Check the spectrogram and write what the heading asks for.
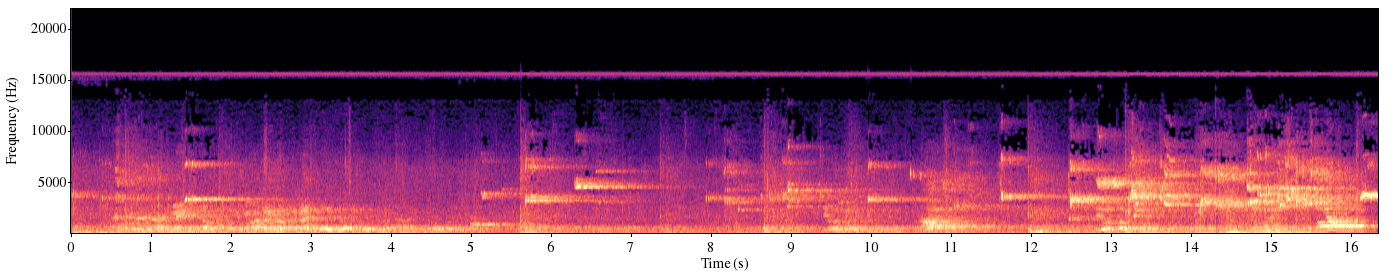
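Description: Handball game sounds in a sports hall: the ball bouncing on the wooden court, many short high squeaks of players' shoes on the floor, and players' voices calling out, all echoing in the hall.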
